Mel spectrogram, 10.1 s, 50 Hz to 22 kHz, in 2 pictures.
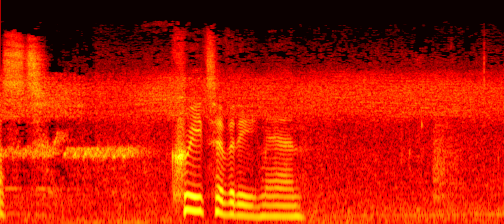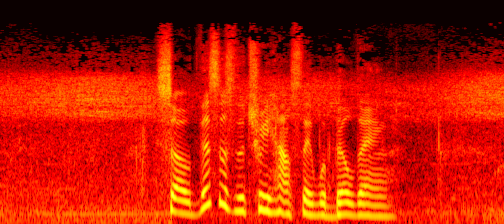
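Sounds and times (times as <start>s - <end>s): steady high-pitched hiss: 0.0s - 10.0s.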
